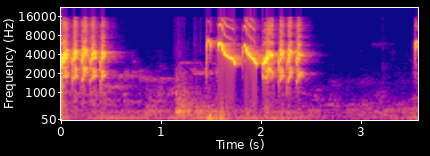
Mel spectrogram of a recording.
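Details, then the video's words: White-rumped shama, a caged fighter bird in full song with mimicked cinereous tit material, meant to coax quiet shamas into singing. A rapid run of sharp repeated chips is followed by swooping whistled slurs and a fast trill. "PANCINGAN MURAI BATU FIGHTER GACOR BONGKAR MATERI GELATIK BATU"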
